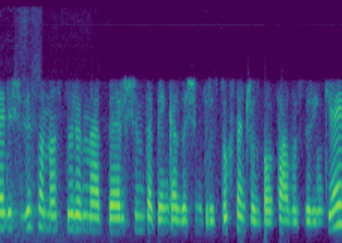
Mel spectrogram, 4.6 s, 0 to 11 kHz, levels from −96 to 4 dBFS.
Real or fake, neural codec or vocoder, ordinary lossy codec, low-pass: real; none; AAC, 64 kbps; 9.9 kHz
